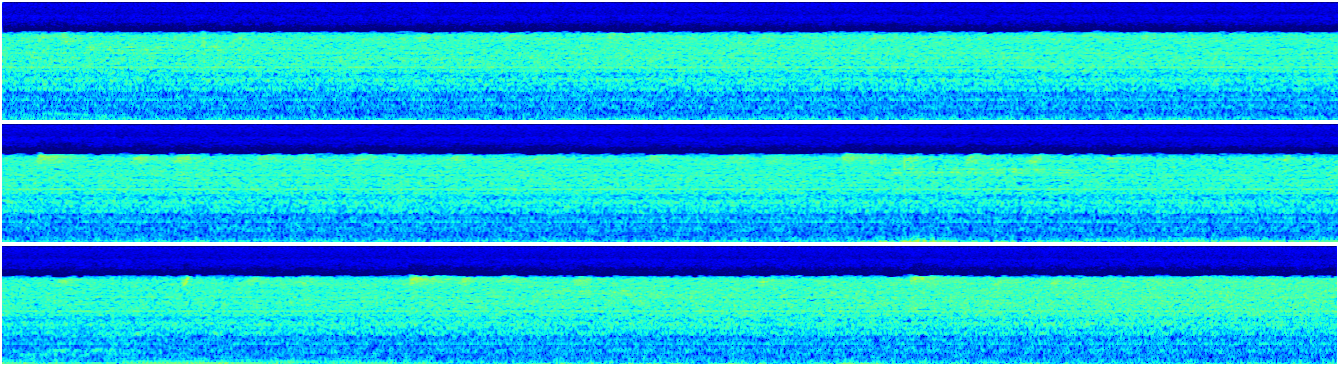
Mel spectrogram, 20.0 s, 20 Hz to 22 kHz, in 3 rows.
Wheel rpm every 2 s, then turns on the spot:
0, 0, 0, 0, 0, 0, 0, 0, 0, 0.
none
